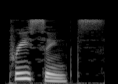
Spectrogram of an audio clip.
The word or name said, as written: precincts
